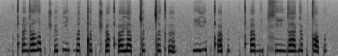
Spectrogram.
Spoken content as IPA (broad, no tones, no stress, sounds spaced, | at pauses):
qʼ ĩ ɡ i ðˤ i p t͡ʃʼ ø p j ĩ p b a ǃ ə p t͡ʃʼ ø qʼ ø j a p ǀ ø p ǀ ə kʼ ɵ | i j i p qʼ ø p | qʼ e b i p s ĩ ɡ a ɡ ø p tˤ ə p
